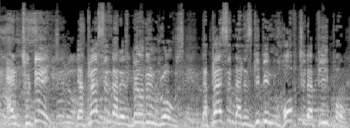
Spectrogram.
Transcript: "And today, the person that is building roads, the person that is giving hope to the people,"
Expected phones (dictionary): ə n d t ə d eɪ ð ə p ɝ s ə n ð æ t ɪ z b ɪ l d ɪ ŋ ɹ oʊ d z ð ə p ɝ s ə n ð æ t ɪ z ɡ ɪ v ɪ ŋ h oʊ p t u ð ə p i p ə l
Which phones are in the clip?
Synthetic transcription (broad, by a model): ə n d t ə d eɪ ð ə p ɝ s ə n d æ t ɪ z b ɪ l d ɪ ŋ ɹ oʊ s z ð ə p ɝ s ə n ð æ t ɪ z ɡ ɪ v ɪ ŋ h oʊ p t u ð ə p i p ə l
